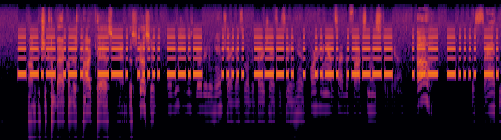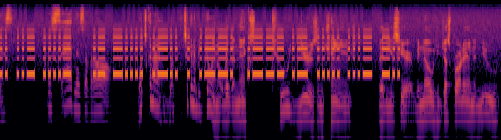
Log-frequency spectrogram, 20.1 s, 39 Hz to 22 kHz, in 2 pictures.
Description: Morse code, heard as a keyed tone, hand-sent with a bug key, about 24 wpm, 790 Hz, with speech in English. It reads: QLG5Q 58EF1 W6BU4 A6LEP JA5VD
